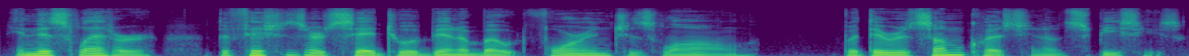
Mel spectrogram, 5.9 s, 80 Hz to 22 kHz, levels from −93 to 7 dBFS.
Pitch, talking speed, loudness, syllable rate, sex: 115 Hz, 210 wpm, -19 LUFS, 5.6 syllables/s, male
